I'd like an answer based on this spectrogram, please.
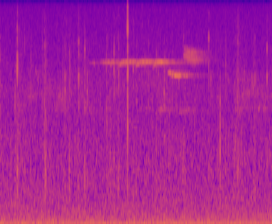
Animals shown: Black-throated Green Warbler (Setophaga virens)
Red-eyed Vireo (Vireo olivaceus)

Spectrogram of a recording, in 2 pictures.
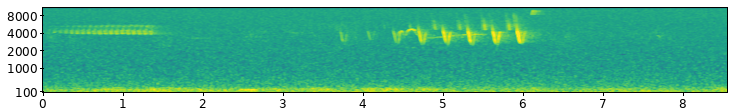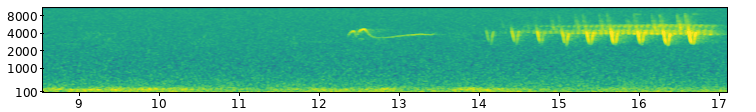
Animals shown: Pine Warbler (Setophaga pinus)
Ovenbird (Seiurus aurocapilla)
Eastern Wood-Pewee (Contopus virens)

